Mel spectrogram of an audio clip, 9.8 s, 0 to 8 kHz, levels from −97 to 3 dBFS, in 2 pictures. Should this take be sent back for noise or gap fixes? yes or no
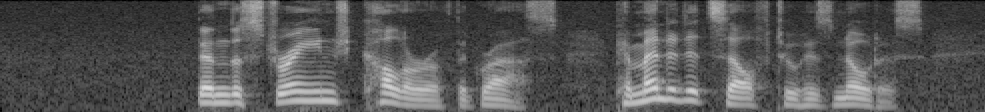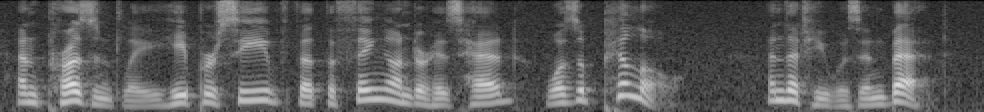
no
